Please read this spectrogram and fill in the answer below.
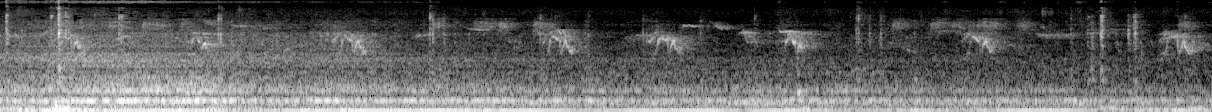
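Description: Small garden birds chirping over and over in short calls, with a low rumble underneath. Just after the start comes a soft thump, as a jackdaw flaps in and lands on the wire by the feeder.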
